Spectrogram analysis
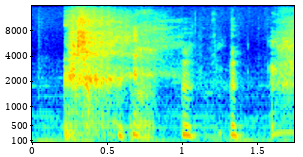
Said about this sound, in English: I think I sneeze as I say, snake eyes.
